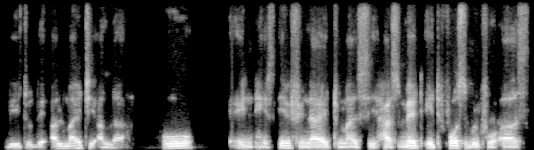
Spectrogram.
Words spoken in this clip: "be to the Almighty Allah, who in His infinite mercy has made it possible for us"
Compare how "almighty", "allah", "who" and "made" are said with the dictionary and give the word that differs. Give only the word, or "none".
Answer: none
